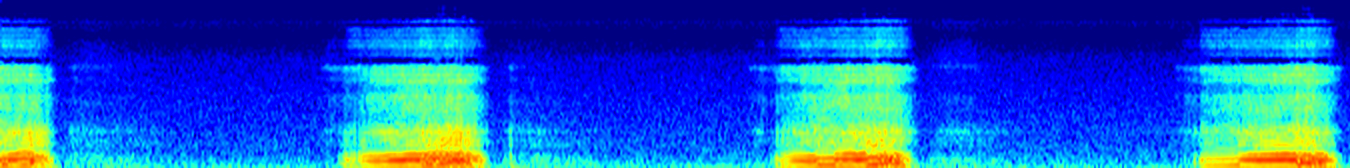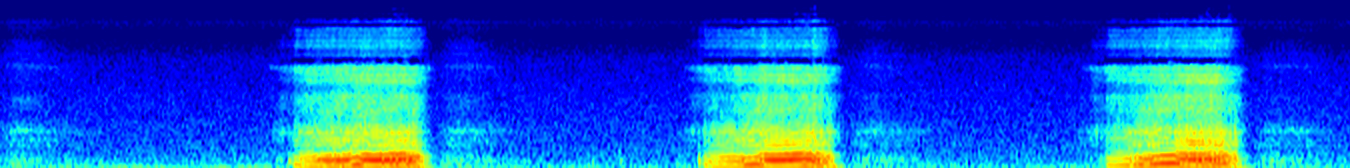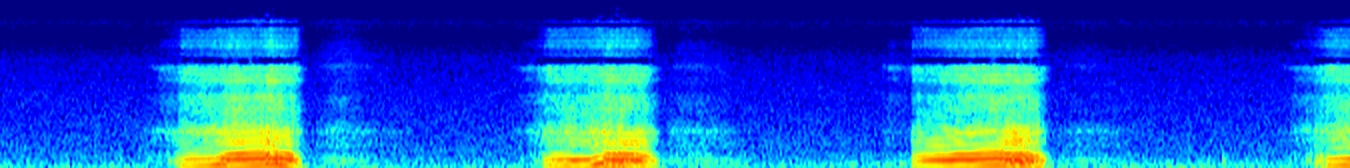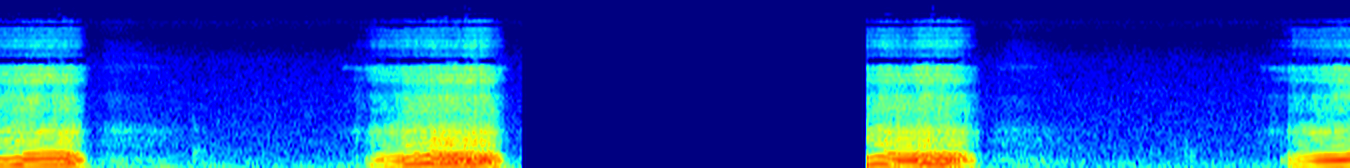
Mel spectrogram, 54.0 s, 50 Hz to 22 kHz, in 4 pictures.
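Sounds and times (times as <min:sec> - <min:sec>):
person snoring: 0:00.0 - 0:01.2, 0:03.2 - 0:05.3, 0:07.5 - 0:09.8, 0:11.8 - 0:14.0, 0:16.2 - 0:18.4, 0:20.4 - 0:22.4, 0:24.3 - 0:26.6, 0:28.5 - 0:30.7, 0:32.2 - 0:34.2, 0:35.8 - 0:38.0, 0:39.8 - 0:42.2, 0:44.0 - 0:45.7, 0:49.2 - 0:50.9, 0:53.1 - 0:54.0.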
